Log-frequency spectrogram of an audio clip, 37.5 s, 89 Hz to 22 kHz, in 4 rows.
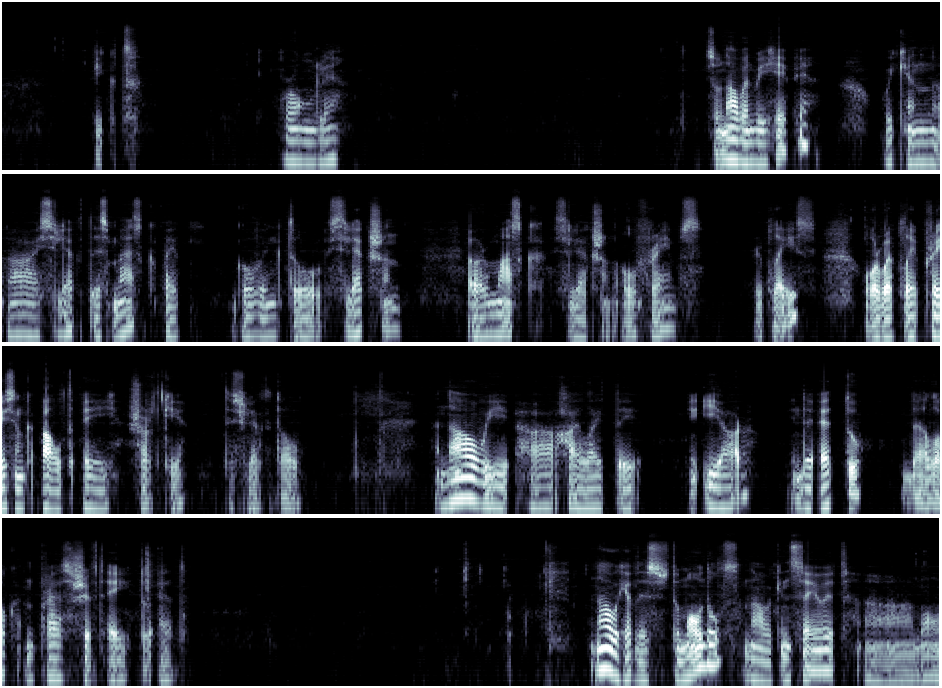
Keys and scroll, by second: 0.9 s, 2.6 q, 20.1 alt+a, 29.6 shift+a, 32.8 ctrl+space.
